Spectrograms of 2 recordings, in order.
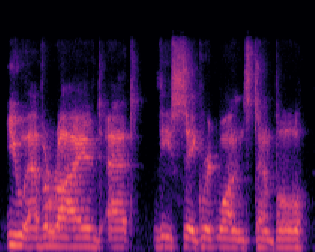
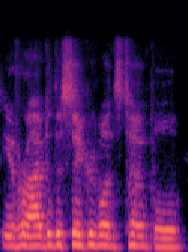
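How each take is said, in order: First: It is said in a normal speaking voice. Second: It is said in a put-on robotic voice.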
